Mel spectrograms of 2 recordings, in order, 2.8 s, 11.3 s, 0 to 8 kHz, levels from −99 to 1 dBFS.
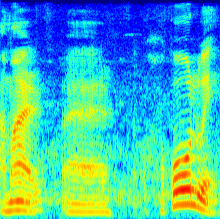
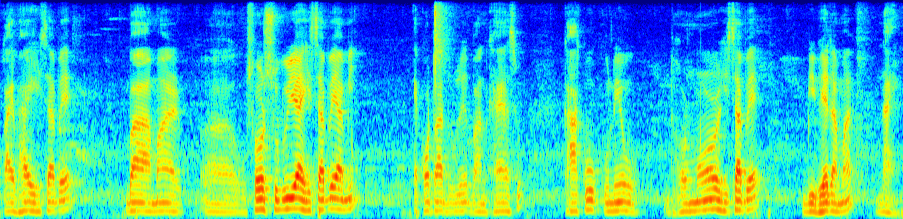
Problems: background sounds at intervals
